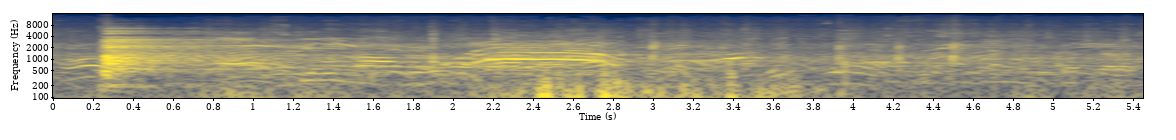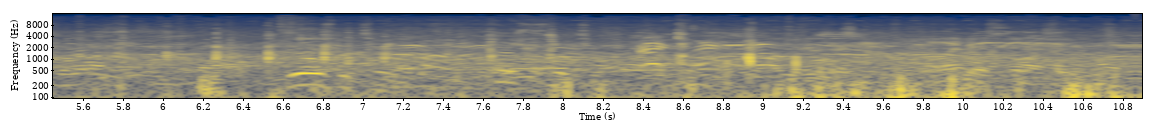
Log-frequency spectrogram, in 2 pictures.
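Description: A single sharp crack of a baseball impact with a brief ring about a third of a second in, then raised voices calling out from players and spectators, over a low steady rumble.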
